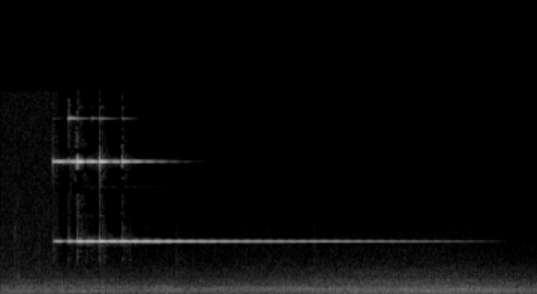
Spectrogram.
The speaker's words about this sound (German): Das Weihnachtsläuten, das Christkind, die Glöckchen, es geht mir durch die Seele.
